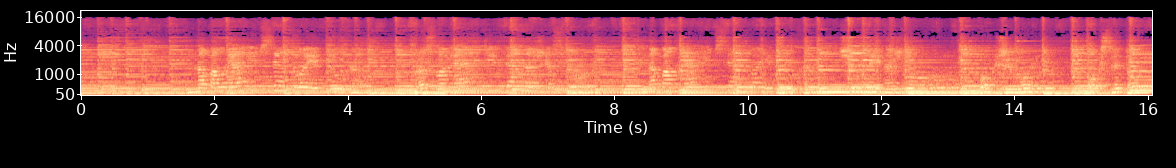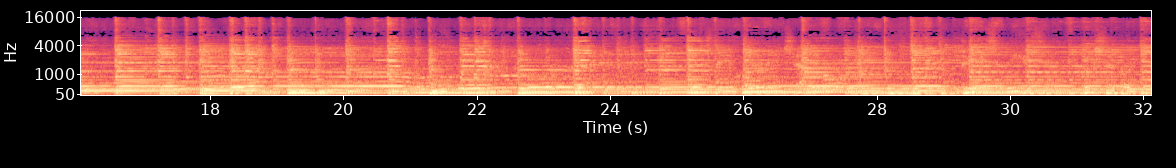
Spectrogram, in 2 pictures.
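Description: Two acoustic guitars strummed together while a man sings a worship song into a microphone.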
